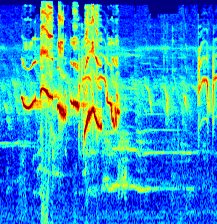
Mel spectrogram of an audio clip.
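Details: Oriental magpie-robin song played to boost caged birds' singing: a rich run of loud whistled phrases with swooping, falling and wavering notes for two seconds, then quiet, ending with faint arched notes.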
